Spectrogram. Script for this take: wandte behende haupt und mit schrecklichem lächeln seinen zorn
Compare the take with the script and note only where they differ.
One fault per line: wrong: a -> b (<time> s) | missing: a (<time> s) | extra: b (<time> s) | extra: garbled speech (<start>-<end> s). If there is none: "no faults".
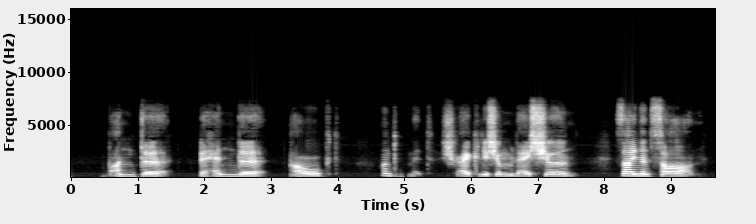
no faults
